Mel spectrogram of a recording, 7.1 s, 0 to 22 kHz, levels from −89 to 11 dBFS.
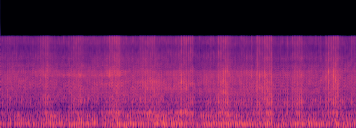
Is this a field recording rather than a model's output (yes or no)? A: no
